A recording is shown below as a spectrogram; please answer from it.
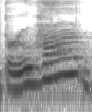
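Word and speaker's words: bruja: their tattoos then they I've only heard this pronounced bruha but in the show they say Braha I believe um so there are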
